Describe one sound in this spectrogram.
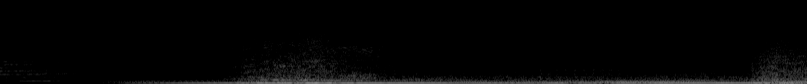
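A spacecraft engine hums with a deep, steady rumble.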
